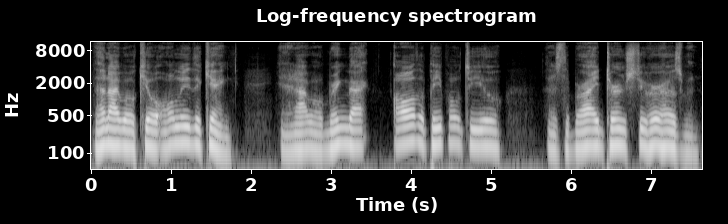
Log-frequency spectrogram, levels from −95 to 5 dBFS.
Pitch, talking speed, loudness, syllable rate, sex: 130 Hz, 190 wpm, -16 LUFS, 4.6 syllables/s, male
